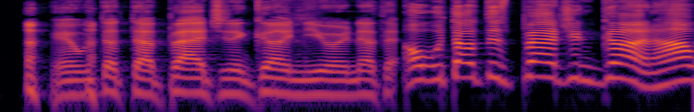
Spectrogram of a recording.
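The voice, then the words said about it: Bad Italian New Yorker accent. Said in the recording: “a really bad Italian New Yorker accent”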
